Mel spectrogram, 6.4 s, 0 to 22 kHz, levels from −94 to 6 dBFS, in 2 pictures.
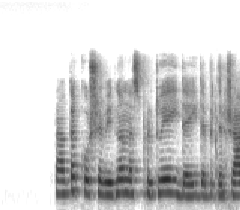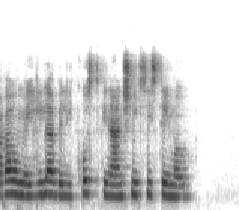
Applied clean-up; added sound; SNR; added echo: neural mask model DeepFilterNet 3.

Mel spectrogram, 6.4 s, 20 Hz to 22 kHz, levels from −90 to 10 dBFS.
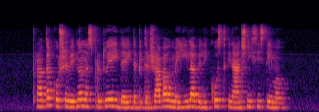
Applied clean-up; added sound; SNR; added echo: none; none; none; none.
